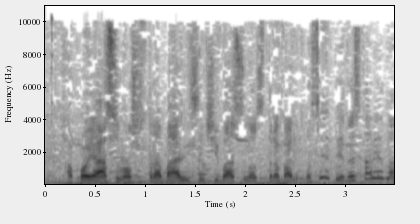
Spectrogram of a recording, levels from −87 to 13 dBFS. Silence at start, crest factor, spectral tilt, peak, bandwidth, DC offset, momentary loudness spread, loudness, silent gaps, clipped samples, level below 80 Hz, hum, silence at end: 0 s; 14 dB; -4 dB/octave; 0 dBFS; 11 kHz; under 0.1%; 10 LU; -14 LUFS; none; under 0.1%; -28 dBFS; none; 0 s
